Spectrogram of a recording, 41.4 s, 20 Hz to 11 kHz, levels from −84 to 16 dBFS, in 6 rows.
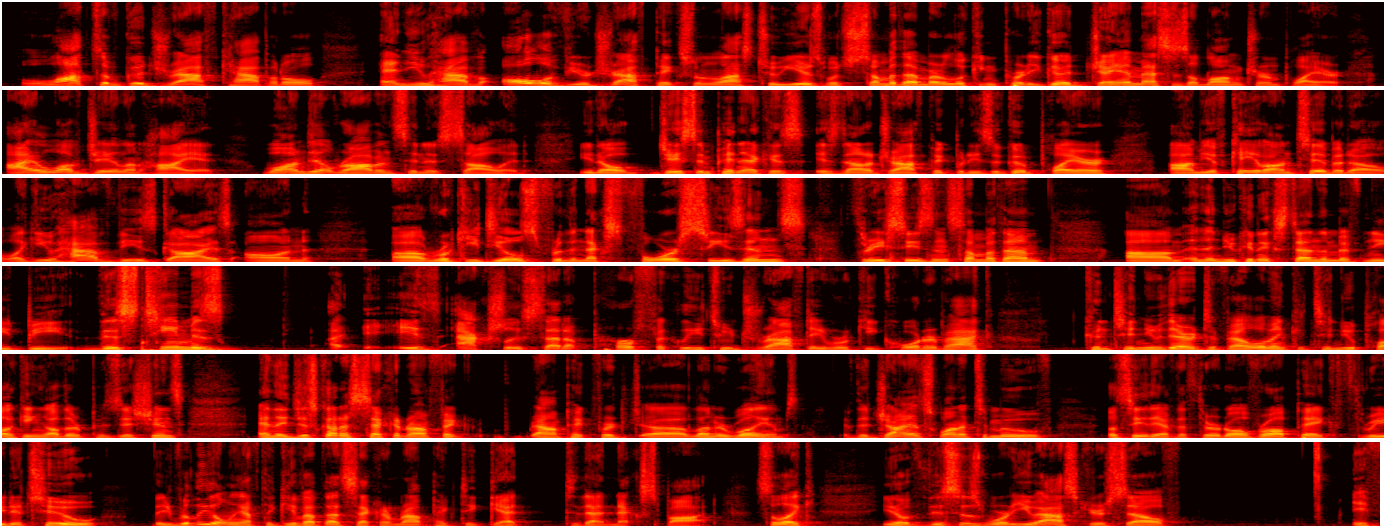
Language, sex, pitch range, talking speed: English, male, 125-160 Hz, 240 wpm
